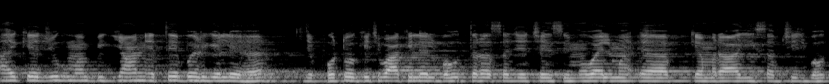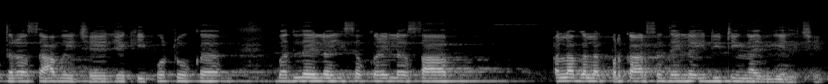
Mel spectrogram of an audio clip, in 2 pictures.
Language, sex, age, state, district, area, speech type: Maithili, male, 18-30, Bihar, Supaul, rural, spontaneous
